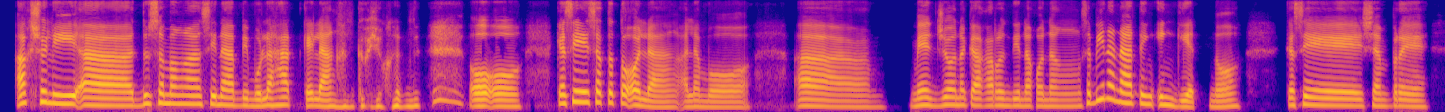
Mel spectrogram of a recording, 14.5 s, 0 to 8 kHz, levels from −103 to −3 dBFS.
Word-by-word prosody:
Actually, 240 -2 +4
ah, 185 -2 +5
do'n 230 +7 -1
sa 245 +1 +1
mga 230 -1 +2
sinabi 195 -4 +1
mo, 175 -1 -1
lahat 200 +1 0
kailangan 165 -3 0
ko 180 - -7
'yon. 165 +1 -5 0.5
Oo, 165 -1 +3 0.4
kasi 245 +4 +4
sa 275 - +2
totoo 235 -6 +2
lang 145 -4 -2
alam 150 +1 -5
mo, 140 -1 -5 0.5
ah, 155 -4 -1 0.4
medyo 195 +2 0
nagkakaroon 185 -1 -2
din 180 0 -4
ako 175 -1 -4
ng 170 -1 -5 0.2
sabihin 330 - -1
na 265 -7 +5
nating 235 -2 -1
inggit, 160 -8 -1
'no? 160 +2 -4 0.5
Kasi 195 +2 +1 0.6
siyempre, 170 -3 -3
180 Hz, 130 wpm, -21 LUFS, 160-210 Hz, 0.6 s, ah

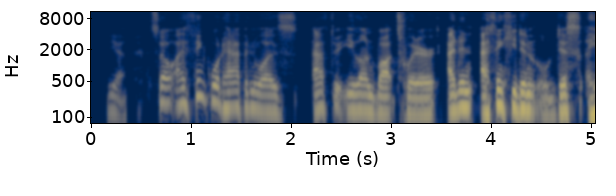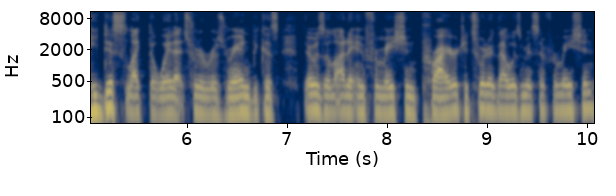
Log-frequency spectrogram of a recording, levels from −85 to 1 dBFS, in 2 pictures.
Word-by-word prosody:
Yeah. 130 -4 -18 0.3
So 195 0 -7
I 170 - -6
think 245 +3 -8
what 200 -3 -3
happened 155 0 -6
was 135 -3 -7 0.2
after 145 0 -6
Elon 140 -1 -2
bought 125 -1 -1
Twitter, 120 -1 -3
I 130 - +4
didn't 155 +2 +2
I - - +4
think 165 +4 +1
he 155 - +3
didn't 145 -2 +2
l - - -9
dis 130 +4 -1
he 130 +3 +6
disliked 130 -3 +2
the 120 - -3
way 120 +1 +2
that 120 - +1
Twitter 130 -3 -1
was 120 -2 -3
ran 125 +2 +4
because 120 -2 -3 0.2
there 140 - +1
was 140 -2 +3
a - - +2
lotta 130 -1 +2
information 130 -1 0
prior 120 +4 +4
to 130 - -3
Twitter 145 +1 +2
that 135 0 +1
was 135 -1 +1
misinformation, 140 +2 -1
135 Hz, 230 wpm, -29 LUFS, 125-145 Hz, 0.3 s, he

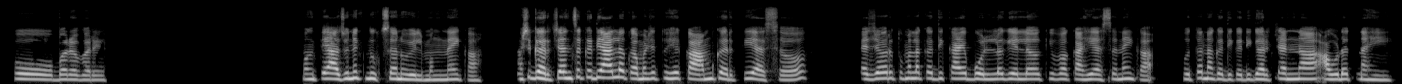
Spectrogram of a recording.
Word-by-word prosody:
हो. 240 -3 +1
बरोबर 220 -2 -2
आहे. 210 0 -7 2.0
मग 245 - 0
ते 270 - +1
अजून 260 +2 +4
एक 290 - +1
नुकसान 260 -1 +2
होईल 225 -3 +2
मग 210 - -2
नाही 230 +1 -1
का? 200 -2 -6 0.4
अशी 245 - +1
घरच्यांचं 290 +3 +4
कधी 325 -1 +1
आलं 310 +2 +7
का, 265 - +2
म्हणजे 260 +1 +1
तू 280 - -3
हे 275 +1 +2
काम 245 0 +4
करती 260 0 -2
असं 210 +1 -3 0.6
त्याच्यावर 270 +3 0
तुम्हाला 280 +1 -1
कधी 270 -2 -4
काय 265 -1 +3
बोललं 250 0 0
गेलं? 245 -1 0
किंवा 250 -1 -4
काही 235 -1 0
असं 235 +1 -3
नाही 260 +2 -1
का? 205 - -4 0.3
होतं 245 +4 -4
ना 270 - +2
कधी-कधी 230 -1 -4
घरच्यांना 245 +2 +1
आवडत 235 0 0
नाही. 220 -3 -3
245 Hz, 170 wpm, -21 LUFS, 230-265 Hz, 2.0 s, आलं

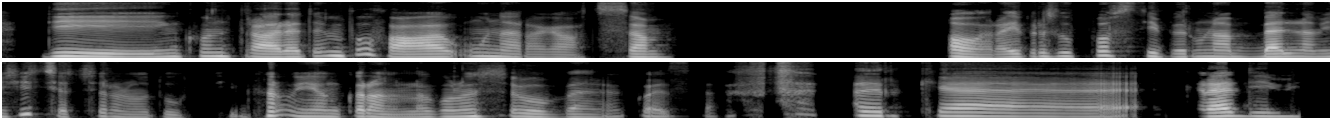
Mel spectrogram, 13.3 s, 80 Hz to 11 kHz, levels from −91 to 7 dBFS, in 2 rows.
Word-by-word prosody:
di 185 -3 +4
incontrare 185 -3 +2
tempo 235 - -2
fa 165 - +5
una 200 -5 -2
ragazza. 155 +2 -4 1.4
Ora, 160 -4 +3
i 170 - +1
presupposti 210 +3 -4
per 175 0 -7
una 185 -1 -2
bella 175 +1 +3
amicizia 180 - -5
c'erano 170 -5 -13
tutti, 145 -3 -19
però 240 +3 0
io 195 -4 -3
ancora 185 0 0
non 155 0 -9
la 165 +1 -7
conoscevo 185 -1 -3
bene 160 +2 -11
a - - -18
questa, 190 -3 -13 0.7
perché, 205 -6 -1 0.2
credimi 205 -1 +4
185 Hz, 115 wpm, -23 LUFS, 170-210 Hz, 1.4 s, fa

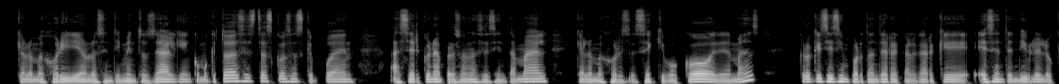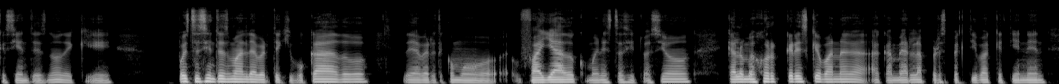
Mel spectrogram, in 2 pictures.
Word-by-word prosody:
que - - -5
a - - +1
lo 105 - 0
mejor 105 +2 0
hirieron 100 0 +3
los 95 0 +1
sentimientos 90 -1 -1
de 110 - +2
alguien, 115 -1 +2
como 105 0 -3
que - - -6
todas 145 +1 +3
estas 140 -1 -1
cosas 130 0 -1
que 115 - -5
pueden 110 +1 -1 0.3
hacer 105 +3 +1
que - - +1
una 120 -2 +3
persona 100 +2 +1
se 100 -3 -2
sienta 95 -1 -3
mal, 130 +4 +2 0.3
que - - -3
a - - +1
lo 105 - +2
mejor 100 0 -1
se - - -7
se - - 0
equivocó 115 +8 +3
y - - +1
demás. 110 - 0 0.3
Creo 130 0 0
que 140 - +3
sí 135 - +4
es 130 - +2
importante 115 -3 +1
recalcar 105 -2 -2
que 110 -4 0
es 110 +1 0
entendible 110 -2 +1
lo 105 -2 -2
que 85 - -10
sientes, 90 -2 -4
¿no?, 110 +1 -2
de 100 -2 -4
que, 85 +2 -8 0.6
pues, 135 - +4
te 135 - +4
sientes 135 -1 +4
mal 125 -1 +4
de - - +4
haberte 110 -1 0
equivocado, 120 +4 0 0.3
de 105 0 -3
haberte 100 -1 -4
como 95 -5 -2 0.2
fallado 110 +1 +4
como 100 - -7
en 100 - -1
esta 100 0 -4
situación, 125 +6 -3 0.3
que - - -4
a - - +5
lo 120 - +5
mejor 120 +2 +2
crees 130 -1 +2
que 135 - +1
van 120 -1 +1
a 120 -3 0
a 105 - -6
cambiar 100 +2 -2
la 110 +1 0
perspectiva 105 0 -5
que 90 - -8
tienen 100 +1 -1
105 Hz, 215 wpm, -21 LUFS, 100-120 Hz, 0.6 s, a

